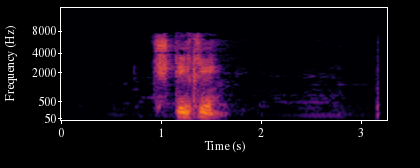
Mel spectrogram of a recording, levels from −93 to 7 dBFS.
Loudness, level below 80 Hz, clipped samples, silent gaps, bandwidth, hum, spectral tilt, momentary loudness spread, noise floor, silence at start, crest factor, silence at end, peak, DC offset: -26 LUFS; -62 dBFS; under 0.1%; none; 8 kHz; none; -3.5 dB/octave; 8 LU; -88 dBFS; 0.9 s; 24 dB; 1.7 s; -8 dBFS; under 0.1%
